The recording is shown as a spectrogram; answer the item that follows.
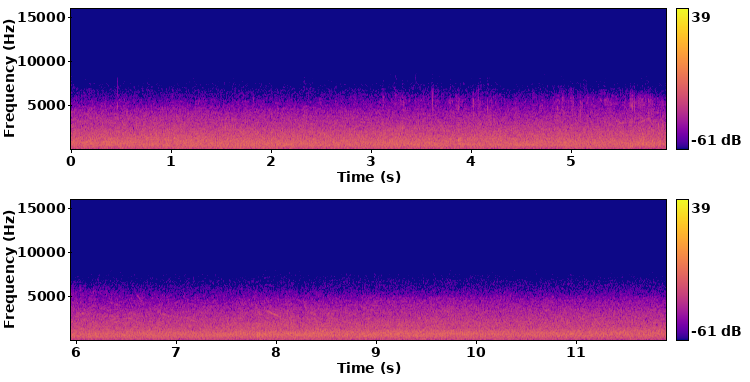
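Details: Continuous broadband wash of waves or surf, even and unbroken, with no animal calls.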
